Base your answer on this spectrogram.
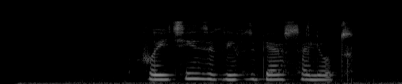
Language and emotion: Russian, neutral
